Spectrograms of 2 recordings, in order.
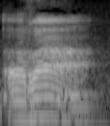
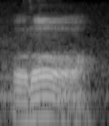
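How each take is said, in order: First: The vowel is a clear, open 'a'. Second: The vowel is an 'a' leaning toward 'o'. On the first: The speaker calls it wrong. "jangan ra" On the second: The speaker calls it right. "fathah yang mengarah ke o, mengarah bukan dibaca o"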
